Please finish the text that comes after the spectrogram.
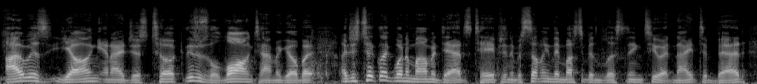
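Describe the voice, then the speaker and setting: A man's voice: fairly low pitch, fast talker, few pauses, slight background noise. A man co-hosting a podcast in casual chat, talking in an informal, rambling way. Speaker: podcast co-host.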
